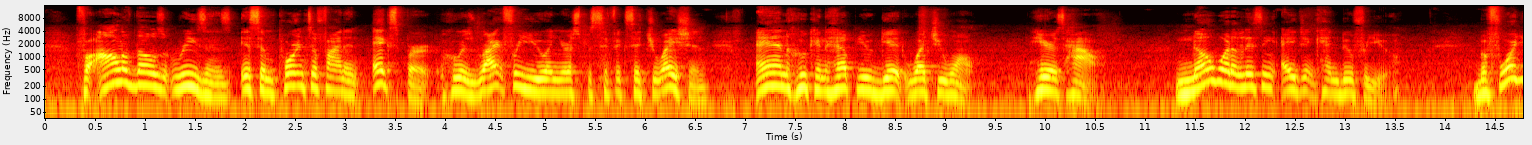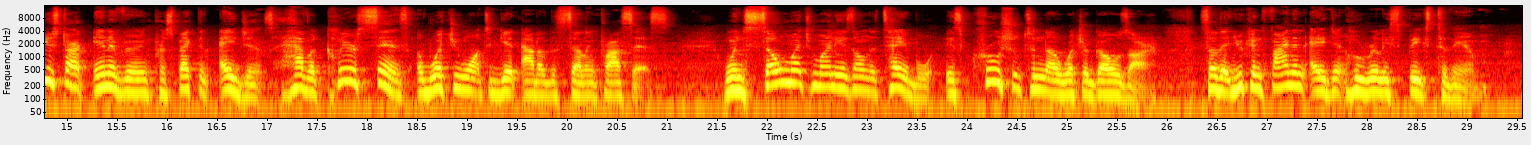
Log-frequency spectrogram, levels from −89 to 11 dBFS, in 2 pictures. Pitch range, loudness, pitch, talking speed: 125-185 Hz, -14 LUFS, 150 Hz, 180 wpm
